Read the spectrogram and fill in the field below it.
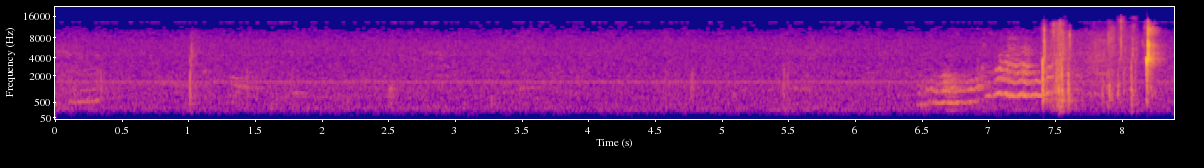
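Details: White Persian kittens at play; a quiet stretch with faint rustles, then a burst of short rising, harmonic-rich meows and squeaks bunched near the end.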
